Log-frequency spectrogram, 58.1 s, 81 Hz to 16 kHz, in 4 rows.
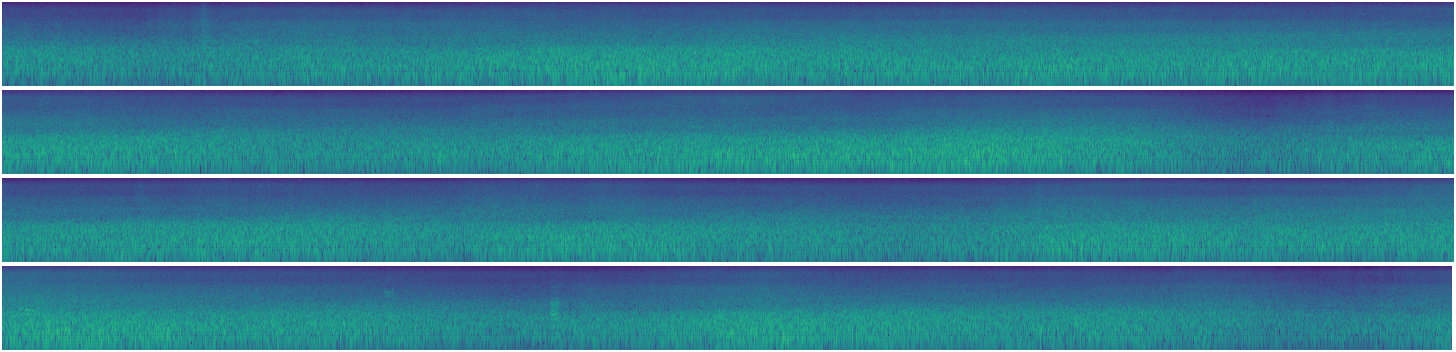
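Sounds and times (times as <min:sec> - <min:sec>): waves breaking: 0:39.2 - 0:56.2.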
